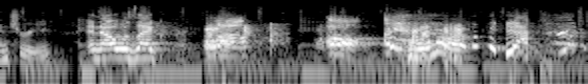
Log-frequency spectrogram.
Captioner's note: grunting; laughter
